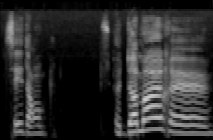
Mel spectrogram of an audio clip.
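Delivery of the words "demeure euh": put-on louder, firm order to a child to stay still; parent giving orders. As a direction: tell a fidgety kid to hold still. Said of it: "quelque chose du genre". (ordre ferme à un enfant, plus fort)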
